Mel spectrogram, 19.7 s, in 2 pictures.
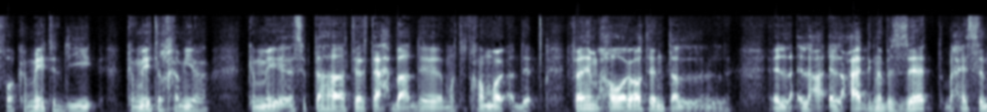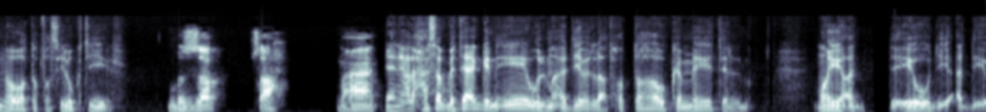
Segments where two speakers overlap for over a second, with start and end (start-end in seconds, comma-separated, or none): none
